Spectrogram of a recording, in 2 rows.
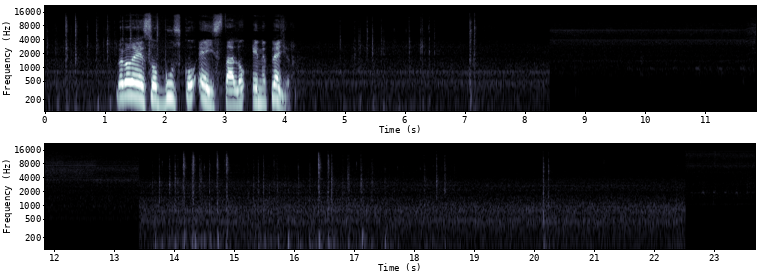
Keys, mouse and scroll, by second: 0.0-1.9 typing, 4.3-6.7 typing, 7.0 Return, 11.2-12.3 scroll up 3, 12.9-13.4 scroll down 2, 13.4-20.6 typing.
